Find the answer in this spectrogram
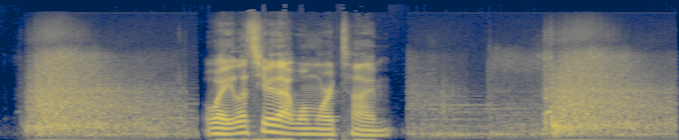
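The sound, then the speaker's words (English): A tripwire booby-trap explosion sound effect: a loud, roaring blast that decays over a second, then a man speaks briefly before the same rumbling explosion plays again. “I hit a tripwire within two to three minutes of oh. starting out with the patrol, blew myself and the entire patrol up.”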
